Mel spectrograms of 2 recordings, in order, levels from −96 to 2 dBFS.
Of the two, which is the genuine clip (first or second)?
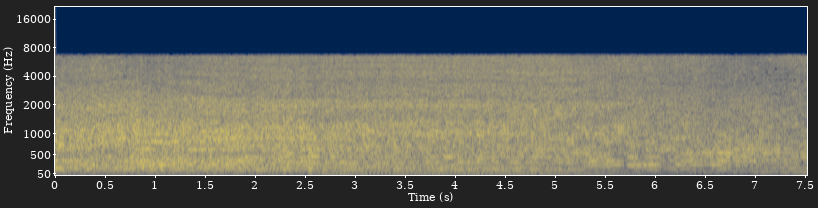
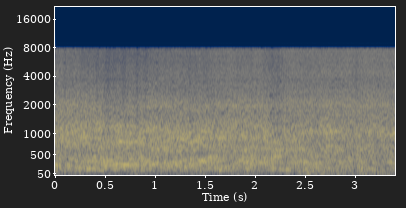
first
